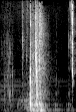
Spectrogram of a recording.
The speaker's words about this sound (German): Also ist mein Handy runtergefallen.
